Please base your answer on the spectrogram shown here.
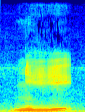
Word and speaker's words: nü: It's just when you're rounding your lips and you attempt to say knee, the correct sound should result, but it shouldn't sound anything like knee.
